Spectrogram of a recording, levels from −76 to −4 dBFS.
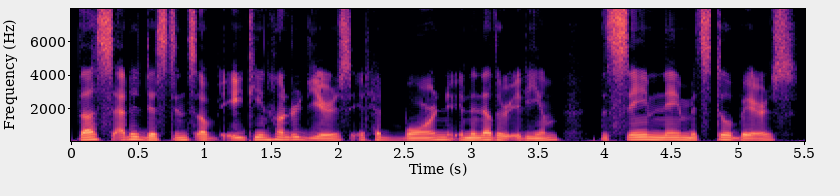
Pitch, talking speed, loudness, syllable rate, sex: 125 Hz, 220 wpm, -23 LUFS, 5.5 syllables/s, male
